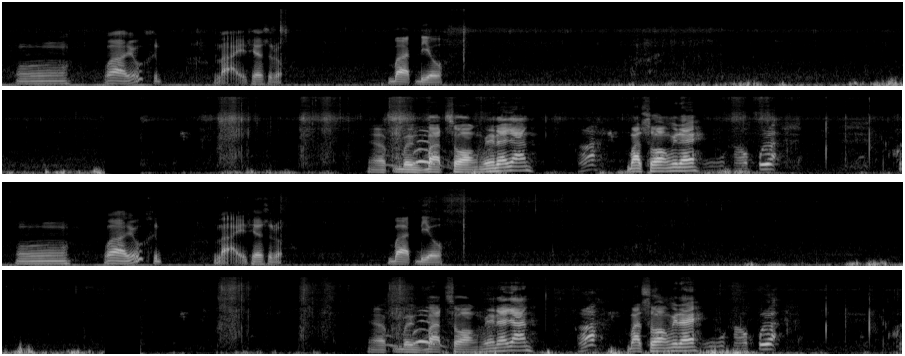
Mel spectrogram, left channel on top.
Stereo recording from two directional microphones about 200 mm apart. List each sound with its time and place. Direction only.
0.1 s a sound: 15° right (ahead or behind)
2.1 s speech: 15° right (ahead or behind)
3.9 s speech: 5° right (ahead or behind)
11.1 s a sound: 10° left (ahead or behind)
12.6 s speech: centre (ahead or behind)
16.3 s speech: centre (ahead or behind)
17.2 s dog: 25° left (ahead or behind)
